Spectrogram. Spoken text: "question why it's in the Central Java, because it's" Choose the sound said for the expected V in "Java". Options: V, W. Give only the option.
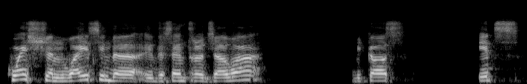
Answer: W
